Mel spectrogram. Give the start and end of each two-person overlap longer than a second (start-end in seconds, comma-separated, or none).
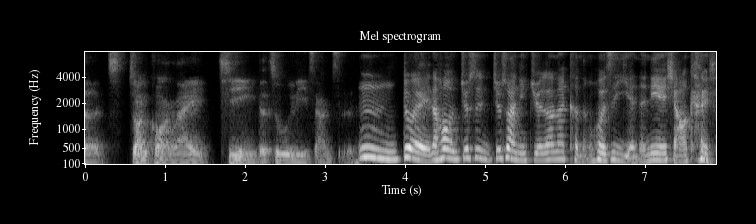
none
